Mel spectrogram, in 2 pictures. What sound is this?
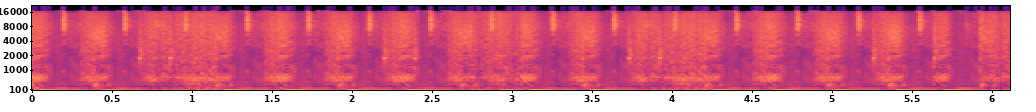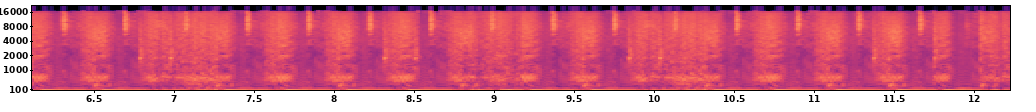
SNS SLOOPKICK
A RAW INDUSTRIAL LIKE HARDCORE KICK (smaller Sound) by Skeve Nelis
Made by SNS aka Skeve Nelis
